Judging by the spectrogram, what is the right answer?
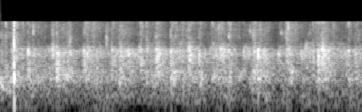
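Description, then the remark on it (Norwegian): An audience applauds to welcome back a former member, many hands clapping in a dense, crackling wash of sharp claps that holds at an even level throughout with no voices standing out. “Skal vi gi deg en skikkelig klapp?”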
